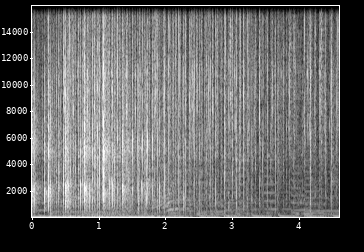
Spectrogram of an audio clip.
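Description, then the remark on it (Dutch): A prize wheel is spun again, giving a rapid stream of sharp ratchet clicks that gradually slow and spread out as it winds down, loud with no talking. “Je mag opnieuw draaien.”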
